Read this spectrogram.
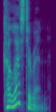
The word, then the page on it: cholesterin: British English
